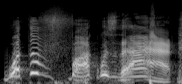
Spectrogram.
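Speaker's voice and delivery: high outraged shriek, drawn out; shrieking queen. Retold or imitated. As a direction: screech it like an outraged drama queen. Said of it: "I'm like".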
